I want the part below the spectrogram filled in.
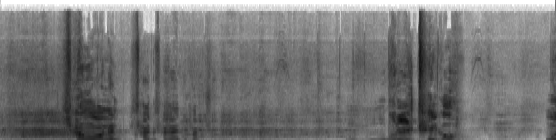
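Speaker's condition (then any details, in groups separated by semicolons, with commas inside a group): Cerebral palsy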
